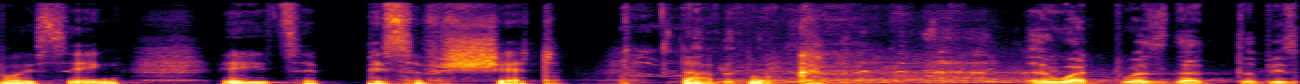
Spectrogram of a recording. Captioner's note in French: rires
